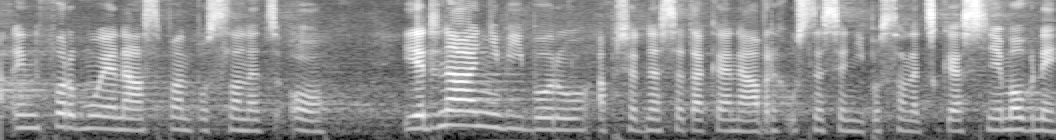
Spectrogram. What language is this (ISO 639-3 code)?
ces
